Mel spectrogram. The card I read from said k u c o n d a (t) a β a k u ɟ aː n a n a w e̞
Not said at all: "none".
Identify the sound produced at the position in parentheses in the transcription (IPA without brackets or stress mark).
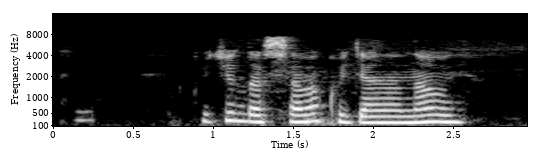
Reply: s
